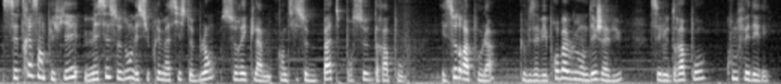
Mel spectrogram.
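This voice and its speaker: Woman from France, voice-over narration, slightly high voice, measured and emphatic, soft music underneath. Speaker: narrator of a video essay. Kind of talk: scripted documentary narration.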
